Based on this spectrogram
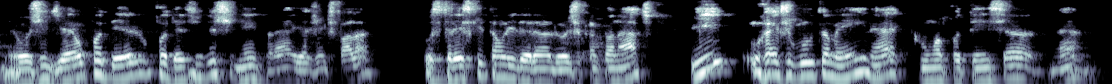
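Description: Somewhat breathy, a man speaks at a fairly slow pace with a medium pitch and lively intonation. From São Paulo city, Brazil. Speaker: former football goalkeeper and coach. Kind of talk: podcast interview.

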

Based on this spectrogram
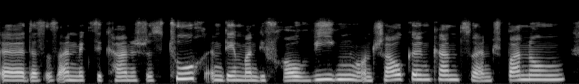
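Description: In a dry, close sound with no echo, a woman of medium pitch speaks very slowly with fairly even intonation. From northern Germany, Hamburg. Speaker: doula and psychotherapy practitioner. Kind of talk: group discussion.

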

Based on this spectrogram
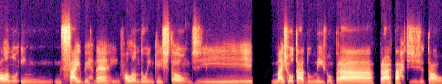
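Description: Against a quiet background, a woman with a fairly low pitch talks at a very slow pace with fairly even intonation and big swings in loudness, in a dry, close sound with no echo. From Niterói, Rio de Janeiro state, Brazil. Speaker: insurance company channel manager. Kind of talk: casual interview conversation.

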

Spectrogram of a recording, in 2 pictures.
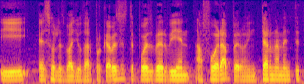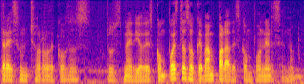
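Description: Speaking at a moderate pace with hardly any pauses, a man with an unremarkable speaking voice keeps a fairly low pitch and fairly even intonation. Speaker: molecular medicine specialist. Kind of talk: radio interview.

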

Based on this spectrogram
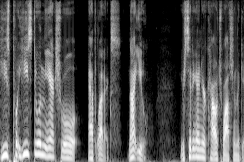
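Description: Speaking fairly quickly, a man uses lively intonation. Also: very clean recording, silent background. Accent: American. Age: 30s. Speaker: podcast host. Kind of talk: casual solo sports commentary.

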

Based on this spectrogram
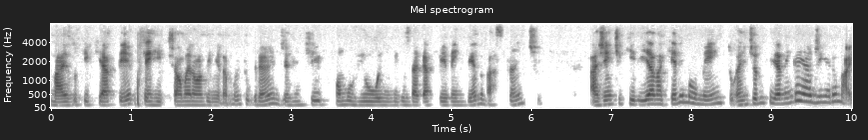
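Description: A man with a fairly high pitch, speaking at a moderate pace with ordinary pitch variation, an unremarkable speaking voice. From Brazil, Salvador (Bahia). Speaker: guest friend. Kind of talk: casual chat.

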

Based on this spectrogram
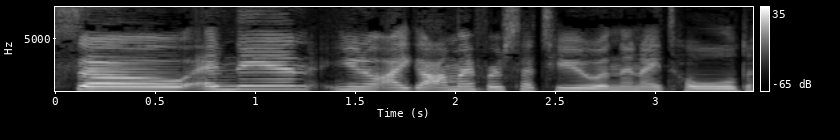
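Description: A woman speaks at a moderate pace in an animated tone with lively intonation, the sound dry and close with no echo against a quiet background. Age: 20s. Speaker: solo podcaster. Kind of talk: casual monologue.

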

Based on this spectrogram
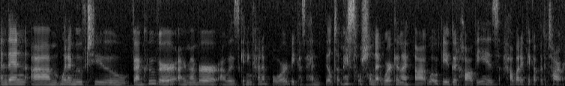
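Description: A woman with a Western Canadian accent at a medium pitch, talking very fast with hardly any pauses and fairly even intonation. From Edmonton, Canada. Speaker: community event organizer. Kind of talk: interview.

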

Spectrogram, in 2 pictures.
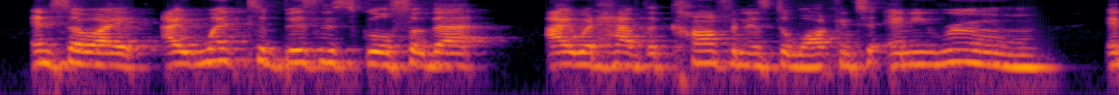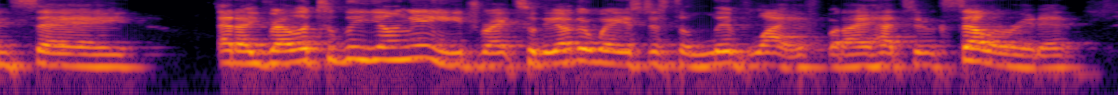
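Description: A woman with an American accent talks at a fairly quick pace. Hers is a normal speaking voice at medium pitch, with fairly even intonation. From upstate New York. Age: 30s. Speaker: entrepreneur. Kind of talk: interview.

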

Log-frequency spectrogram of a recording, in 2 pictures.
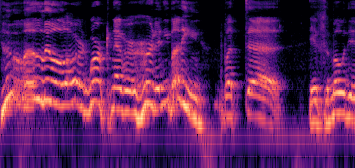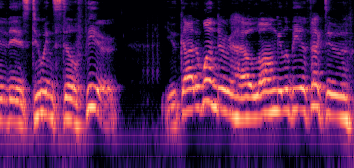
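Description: A put-on character voice speaks at a fairly slow pace. Its pitch swings very widely. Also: man, high pitch for a man. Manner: wry, cautionary.

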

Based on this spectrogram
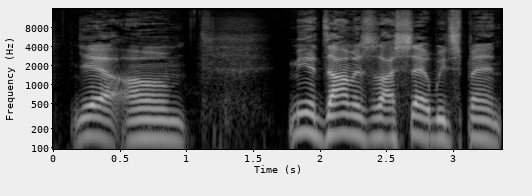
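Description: A man with an American accent talks in an ordinary speaking voice at medium pitch, keeping a fairly slow pace and fairly even intonation. The recording is very clean, with a silent background. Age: 20s. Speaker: rapper. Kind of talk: casual interview chat. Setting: in-person studio.

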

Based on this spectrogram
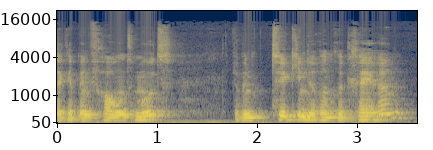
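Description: At a moderate pace, a man with a medium-pitched, dark, mellow tone speaks with fairly even intonation, and room echo can be heard. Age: 50s. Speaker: coach for people with bipolar disorder. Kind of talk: personal testimony monologue. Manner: halting, many hesitations and repetitions.

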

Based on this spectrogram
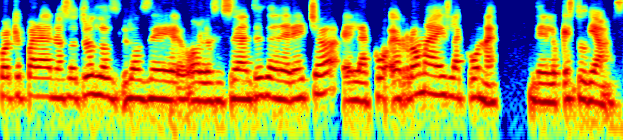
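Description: At a moderate pace and medium pitch, a woman speaks with very even loudness and a somewhat breathy voice. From Mexico, State of Mexico. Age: 20s. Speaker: TikTok creator and law graduate. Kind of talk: casual interview chat. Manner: animated.

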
